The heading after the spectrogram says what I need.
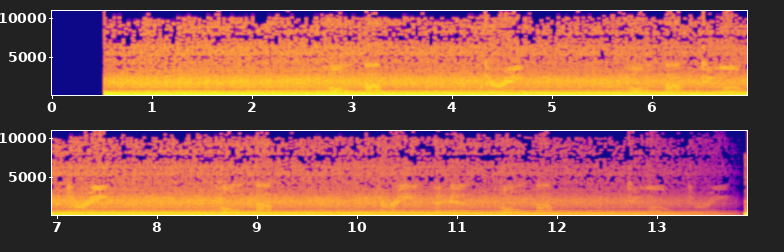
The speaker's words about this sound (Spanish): la cabina, se activa automáticamente el aviso sonoro que indica que el avión se encuentra peligrosamente cercano a tierra.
